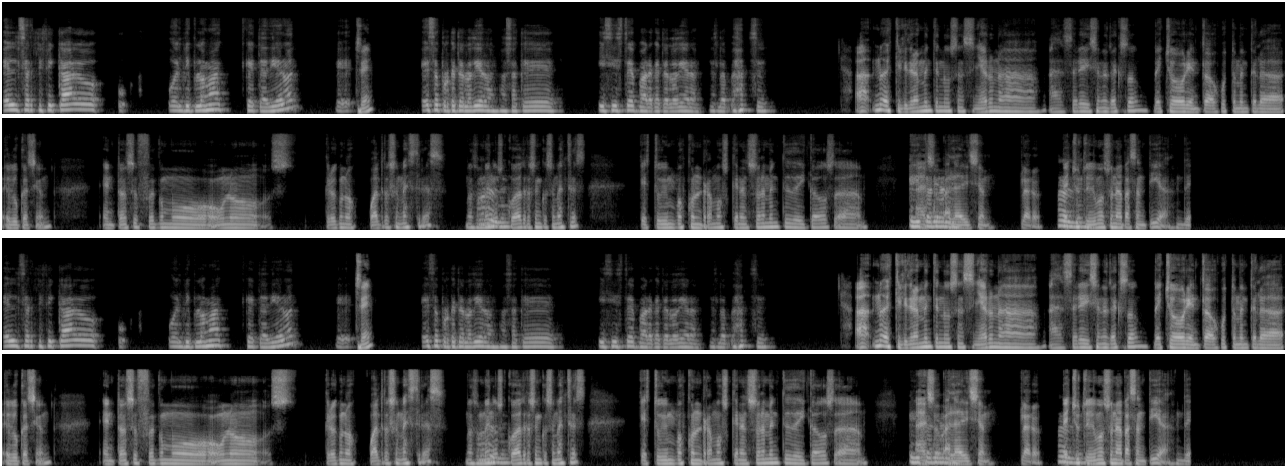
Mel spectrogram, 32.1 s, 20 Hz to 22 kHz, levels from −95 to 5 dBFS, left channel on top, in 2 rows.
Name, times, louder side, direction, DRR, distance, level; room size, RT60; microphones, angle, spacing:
voice 1, 0.0-1.6 2.1-3.7 4.2-4.4 5.2-7.0 7.4-9.7 22.0-22.4 27.4-28.0 29.2-29.7, left 2 dB, 70° left, 1.6 m, -34 dB
voice 2, 10.5-17.0 17.3-19.7 20.1-21.6 21.8-23.6 24.0-26.8 27.4-28.4 28.8-30.9, right 4 dB, 55° right, 1.0 m, -33 dB
head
